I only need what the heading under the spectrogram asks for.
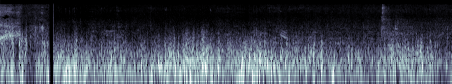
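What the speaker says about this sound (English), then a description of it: "the wind is crazy." Strong wind buffets the microphone outdoors, a loud continuous low rumbling roar with gusty fluctuations throughout, masking any other sound.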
